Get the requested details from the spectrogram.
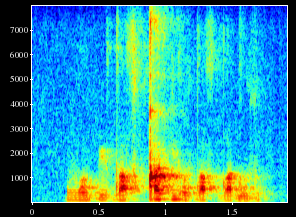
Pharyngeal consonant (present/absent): absent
